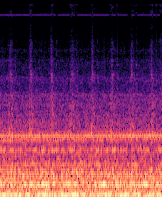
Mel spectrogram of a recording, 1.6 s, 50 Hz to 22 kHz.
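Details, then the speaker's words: Vevor diesel air heater in an uninsulated Fiat Ducato van, after a 2–3 minute start-up with the pump audible, ramping up then at full power: steady fan whir, thin constant tone, quick regular fuel-pump ticking; normal running at full power. "Là, il accélère. Là, il accélère. Allez, je vais doner. Là, il est à fond. Position 1."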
